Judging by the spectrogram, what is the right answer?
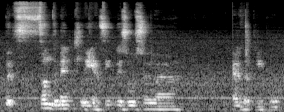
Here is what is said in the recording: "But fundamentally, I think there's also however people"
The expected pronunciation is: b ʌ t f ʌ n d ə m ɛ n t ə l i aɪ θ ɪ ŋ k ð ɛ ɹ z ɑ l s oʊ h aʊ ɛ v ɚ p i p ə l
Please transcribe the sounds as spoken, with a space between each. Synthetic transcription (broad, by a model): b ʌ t f ʌ n d ə m ɛ n t ə l i aɪ θ ɪ ŋ k ð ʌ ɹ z ɑ l s oʊ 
